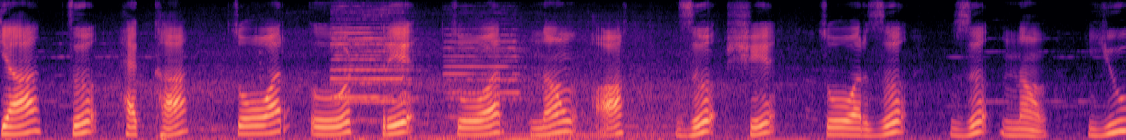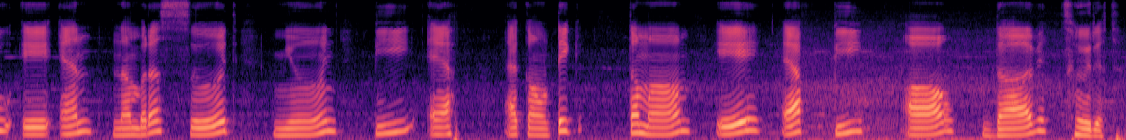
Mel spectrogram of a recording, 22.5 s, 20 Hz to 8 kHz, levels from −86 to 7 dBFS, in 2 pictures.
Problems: constant background noise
